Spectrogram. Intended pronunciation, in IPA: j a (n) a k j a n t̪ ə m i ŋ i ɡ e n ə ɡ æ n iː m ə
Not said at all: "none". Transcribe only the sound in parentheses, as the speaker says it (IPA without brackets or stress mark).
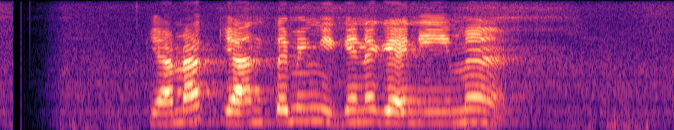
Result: m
